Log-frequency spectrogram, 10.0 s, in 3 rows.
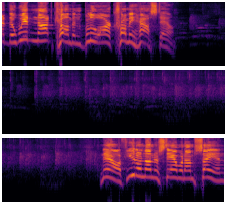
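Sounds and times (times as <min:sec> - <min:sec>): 
speech: 0:00.1 - 0:02.7, 0:08.2 - 0:10.0
audience clapping: 0:02.6 - 0:09.4.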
